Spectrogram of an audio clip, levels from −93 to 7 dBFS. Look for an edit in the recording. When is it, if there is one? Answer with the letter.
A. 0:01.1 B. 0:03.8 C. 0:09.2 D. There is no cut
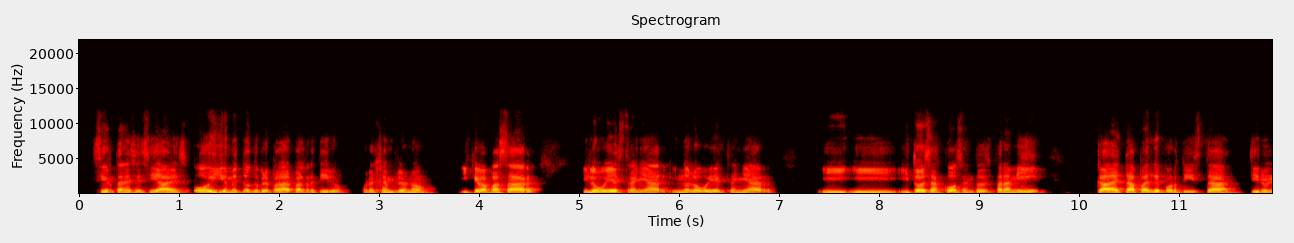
B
